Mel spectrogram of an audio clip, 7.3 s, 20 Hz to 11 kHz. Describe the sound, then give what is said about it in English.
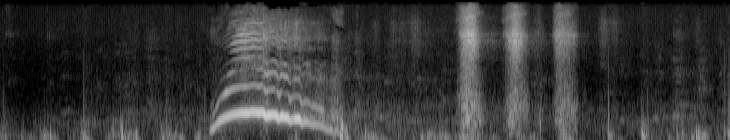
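A voice imitates the whinny of a big white prancing, dancing mare: one loud, wavering neigh that falls in pitch, followed by three quick, breathy snorting bursts in a steady rhythm, with faint noise around it. “Now, if it was you or me, I would have chose a prancing, dancing mare. Big white horse, probably about 7 feet tall.”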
